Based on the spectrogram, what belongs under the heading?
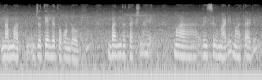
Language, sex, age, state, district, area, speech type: Kannada, female, 45-60, Karnataka, Bellary, urban, spontaneous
